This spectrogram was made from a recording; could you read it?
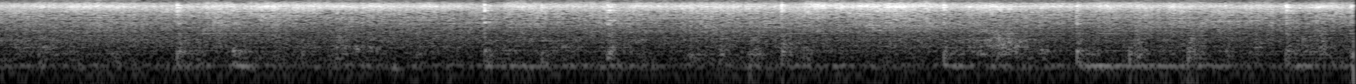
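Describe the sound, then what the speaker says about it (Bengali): Chicken masala frying in a pan: a steady, fairly faint sizzling hiss with occasional soft scrapes of stirring, alone without voices. "আস্তে আস্তে করে আমি চিকেনের মশলাটা কষিয়ে নিচ্ছি।"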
